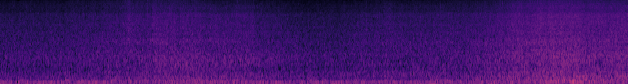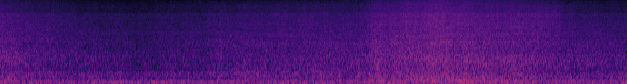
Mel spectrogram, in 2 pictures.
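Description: Ocean surf: a steady wash of waves, swelling and fading twice as waves roll in.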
